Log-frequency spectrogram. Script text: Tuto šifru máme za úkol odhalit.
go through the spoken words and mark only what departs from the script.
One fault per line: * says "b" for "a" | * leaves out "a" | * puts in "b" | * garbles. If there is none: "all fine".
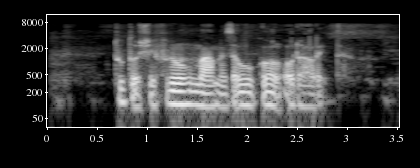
all fine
